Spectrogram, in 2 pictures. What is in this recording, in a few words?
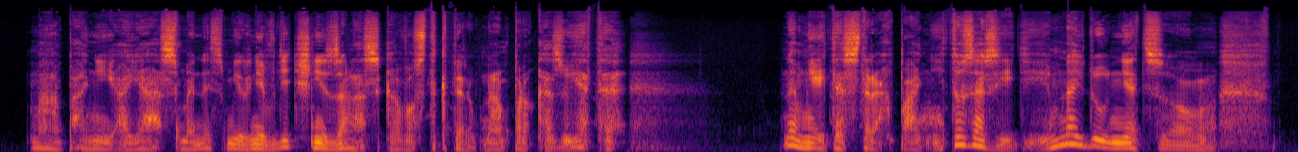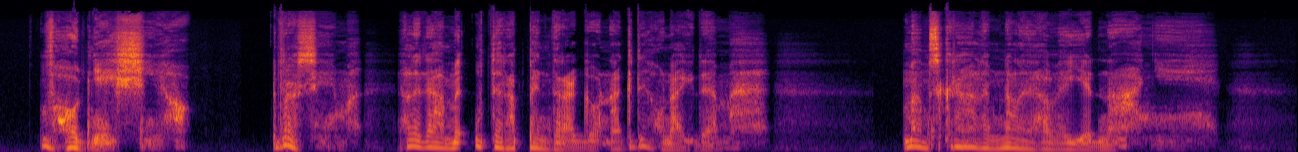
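Male Czech drama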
